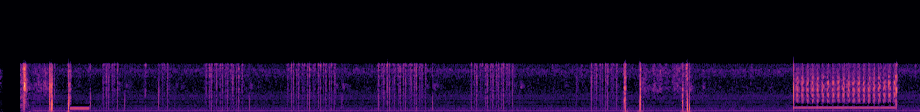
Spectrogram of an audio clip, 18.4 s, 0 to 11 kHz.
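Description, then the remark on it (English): Over a steady electrical hum, a few sharp switching clicks sound as a call goes to a ringing number in a crossbar 3 switch, then a buzzy, harmonic-rich telephone ring tone starts near the end and holds steadily, fairly loud, with no talking. “Notice the ring tone that you just heard. That sounds a lot like the ring of an electronic switching system, but it really isn't.”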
